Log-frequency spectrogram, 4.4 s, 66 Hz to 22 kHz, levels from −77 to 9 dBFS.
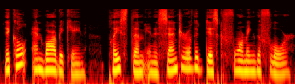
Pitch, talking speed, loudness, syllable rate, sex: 170 Hz, 190 wpm, -20 LUFS, 5.4 syllables/s, female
